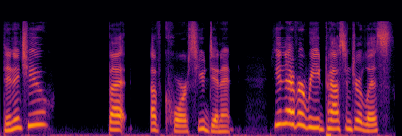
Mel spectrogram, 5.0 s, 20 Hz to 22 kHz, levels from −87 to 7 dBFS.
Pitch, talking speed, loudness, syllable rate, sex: 245 Hz, 120 wpm, -19 LUFS, 4.5 syllables/s, female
